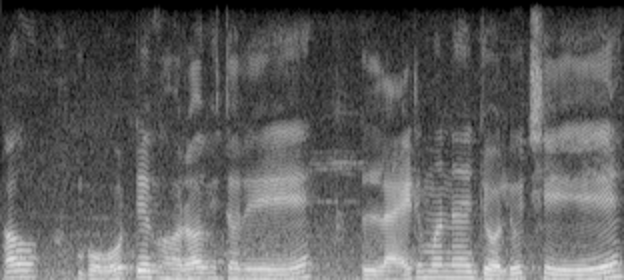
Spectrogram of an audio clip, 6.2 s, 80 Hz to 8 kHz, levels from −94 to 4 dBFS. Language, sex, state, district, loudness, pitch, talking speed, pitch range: Odia, male, Odisha, Sambalpur, -15 LUFS, 145 Hz, 75 wpm, 135-175 Hz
